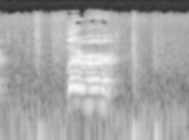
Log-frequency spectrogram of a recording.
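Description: A teenage boy shouts loudly nearby.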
